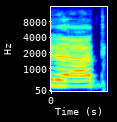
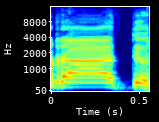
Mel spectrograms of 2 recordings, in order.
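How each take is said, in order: First: Said in the usual way. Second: "रात" with a long, held aa before the final t; drawn-out vowel. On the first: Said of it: "रा का उच्चारण खींच को रा". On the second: Shown as a demonstration. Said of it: "उच्चारण खींच को रा".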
